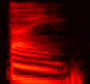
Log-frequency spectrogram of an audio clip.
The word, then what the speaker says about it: têm: And every time you have a syllable that ends with a vowel M or vowel N, you have a nasal sound.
